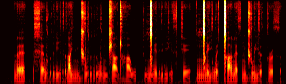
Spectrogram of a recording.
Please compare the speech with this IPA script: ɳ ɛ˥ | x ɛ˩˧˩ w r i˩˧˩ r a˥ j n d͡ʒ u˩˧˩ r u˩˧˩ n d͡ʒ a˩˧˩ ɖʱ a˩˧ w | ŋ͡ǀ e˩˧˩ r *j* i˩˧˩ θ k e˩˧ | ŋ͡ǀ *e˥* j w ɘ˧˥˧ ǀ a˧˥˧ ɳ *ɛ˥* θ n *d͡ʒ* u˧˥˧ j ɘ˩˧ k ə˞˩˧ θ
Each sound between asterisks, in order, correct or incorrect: correct, correct, correct, correct

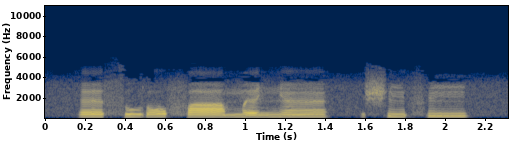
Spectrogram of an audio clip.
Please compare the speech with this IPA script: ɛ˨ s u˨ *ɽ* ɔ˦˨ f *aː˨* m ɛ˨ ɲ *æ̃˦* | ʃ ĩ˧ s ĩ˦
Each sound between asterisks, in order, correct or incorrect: incorrect: ɾ, correct, incorrect: ɛ̃˦

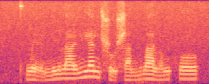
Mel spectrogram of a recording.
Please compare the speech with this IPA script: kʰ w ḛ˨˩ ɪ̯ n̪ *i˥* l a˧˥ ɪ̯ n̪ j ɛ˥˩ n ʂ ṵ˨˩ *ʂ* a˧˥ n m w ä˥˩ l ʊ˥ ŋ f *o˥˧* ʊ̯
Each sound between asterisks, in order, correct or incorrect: correct, correct, incorrect: o˥

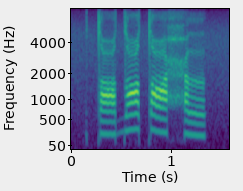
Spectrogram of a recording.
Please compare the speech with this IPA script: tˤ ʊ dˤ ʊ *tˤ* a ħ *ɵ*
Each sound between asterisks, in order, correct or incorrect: correct, incorrect: ə

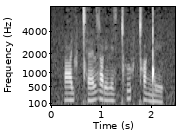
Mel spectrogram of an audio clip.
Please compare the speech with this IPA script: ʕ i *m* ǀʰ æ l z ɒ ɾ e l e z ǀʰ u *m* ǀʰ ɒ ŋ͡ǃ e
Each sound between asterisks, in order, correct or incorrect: incorrect: f, incorrect: f

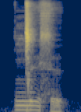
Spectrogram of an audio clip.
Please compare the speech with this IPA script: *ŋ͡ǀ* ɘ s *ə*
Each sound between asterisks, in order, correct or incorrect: correct, correct

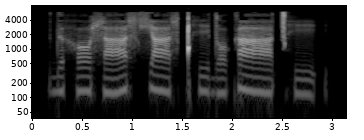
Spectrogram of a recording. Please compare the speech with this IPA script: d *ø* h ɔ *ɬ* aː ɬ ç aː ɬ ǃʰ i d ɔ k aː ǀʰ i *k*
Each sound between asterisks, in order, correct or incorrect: incorrect: ə, correct, incorrect: ʔ

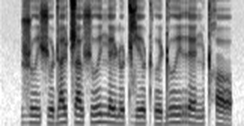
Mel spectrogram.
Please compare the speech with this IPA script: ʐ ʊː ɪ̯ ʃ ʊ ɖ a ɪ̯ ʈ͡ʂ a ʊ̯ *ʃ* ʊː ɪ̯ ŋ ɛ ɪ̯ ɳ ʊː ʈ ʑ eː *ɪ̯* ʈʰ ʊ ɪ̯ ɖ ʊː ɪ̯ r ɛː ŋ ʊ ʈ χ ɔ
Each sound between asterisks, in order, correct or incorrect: correct, incorrect: ʊ̯

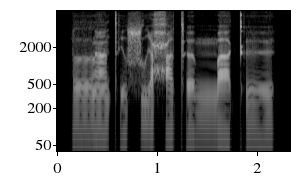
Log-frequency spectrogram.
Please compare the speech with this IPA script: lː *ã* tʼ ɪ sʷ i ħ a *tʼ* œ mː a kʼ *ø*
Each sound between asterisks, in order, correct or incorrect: correct, correct, correct

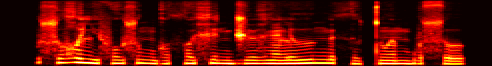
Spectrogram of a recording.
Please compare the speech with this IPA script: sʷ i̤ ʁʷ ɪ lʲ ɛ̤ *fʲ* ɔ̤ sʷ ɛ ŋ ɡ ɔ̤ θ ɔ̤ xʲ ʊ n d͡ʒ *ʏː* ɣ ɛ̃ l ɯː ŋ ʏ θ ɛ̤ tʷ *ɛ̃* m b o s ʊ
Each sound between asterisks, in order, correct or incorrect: incorrect: f, correct, correct

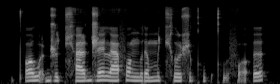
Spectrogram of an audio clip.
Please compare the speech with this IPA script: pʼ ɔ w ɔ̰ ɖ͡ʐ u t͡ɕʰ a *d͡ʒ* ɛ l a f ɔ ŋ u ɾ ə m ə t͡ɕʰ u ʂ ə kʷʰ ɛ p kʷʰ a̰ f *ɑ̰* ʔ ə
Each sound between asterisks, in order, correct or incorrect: incorrect: ɖ͡ʐ, incorrect: ɔ̰

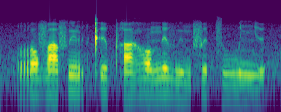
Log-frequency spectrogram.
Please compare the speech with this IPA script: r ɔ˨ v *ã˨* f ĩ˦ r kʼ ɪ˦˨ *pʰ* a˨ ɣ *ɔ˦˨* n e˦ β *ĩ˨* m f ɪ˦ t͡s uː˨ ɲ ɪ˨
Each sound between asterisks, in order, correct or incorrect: incorrect: a˨, correct, correct, correct

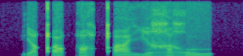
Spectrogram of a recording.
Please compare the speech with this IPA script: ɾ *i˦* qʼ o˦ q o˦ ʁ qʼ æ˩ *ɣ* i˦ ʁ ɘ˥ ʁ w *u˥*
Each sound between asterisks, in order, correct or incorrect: incorrect: i˨, correct, correct

